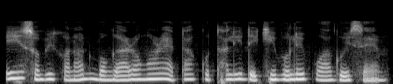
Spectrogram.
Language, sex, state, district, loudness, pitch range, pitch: Assamese, female, Assam, Kamrup Metropolitan, -12 LUFS, 205-240 Hz, 225 Hz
